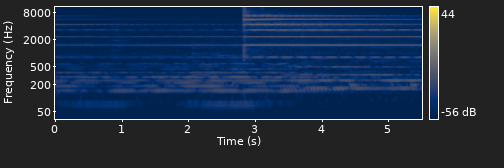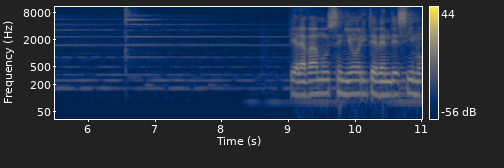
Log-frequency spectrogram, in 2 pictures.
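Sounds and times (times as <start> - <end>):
altar bell ringing: 0.0 - 11.0
soft low instrumental music: 0.0 - 11.0.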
